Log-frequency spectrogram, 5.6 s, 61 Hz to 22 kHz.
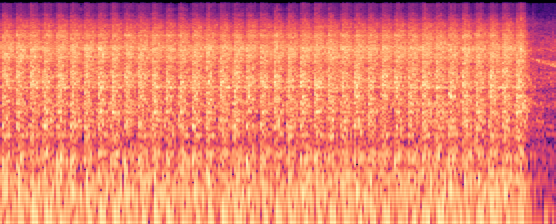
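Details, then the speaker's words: Forged-engine Nissan 240SX being oil-primed before its first start, with the injectors and crank angle sensor unplugged so it cannot fire. Steady, healthy cranking at nearly four compression beats a second, then it stops. Afterwards oil flowed and the oil pressure light went off. "so we've got the injectors and the crank angle sensor unhooked right now so it doesn't fire up and doesn't wash down the cylinders"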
